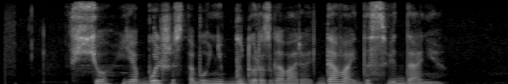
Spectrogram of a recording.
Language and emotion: Russian, angry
